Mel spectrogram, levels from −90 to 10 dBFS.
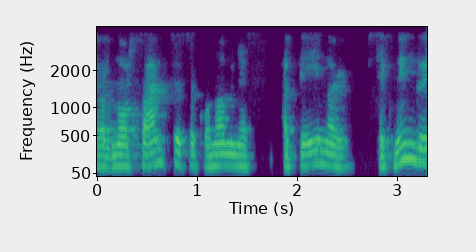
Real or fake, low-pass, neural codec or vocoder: real; 3.6 kHz; none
